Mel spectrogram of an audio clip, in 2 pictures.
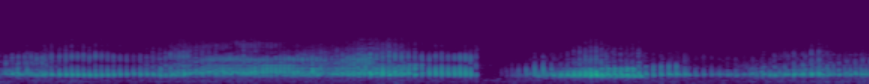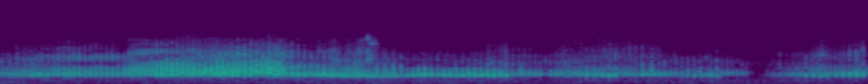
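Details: Nighttime chorus of several common frogs in a garden pond: continuous low, purring croaks overlapping, with two brief lulls where the chorus pauses and restarts, louder in the second half.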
